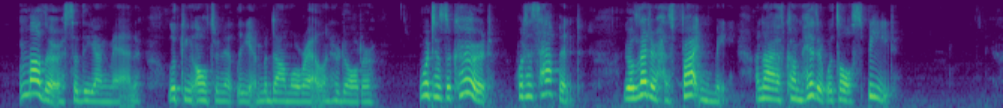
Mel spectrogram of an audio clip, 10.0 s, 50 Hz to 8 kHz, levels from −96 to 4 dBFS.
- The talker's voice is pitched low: No, high, 215 Hz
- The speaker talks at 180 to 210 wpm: Yes, average, 185 wpm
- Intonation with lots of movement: Yes, wide, 7.3 semitones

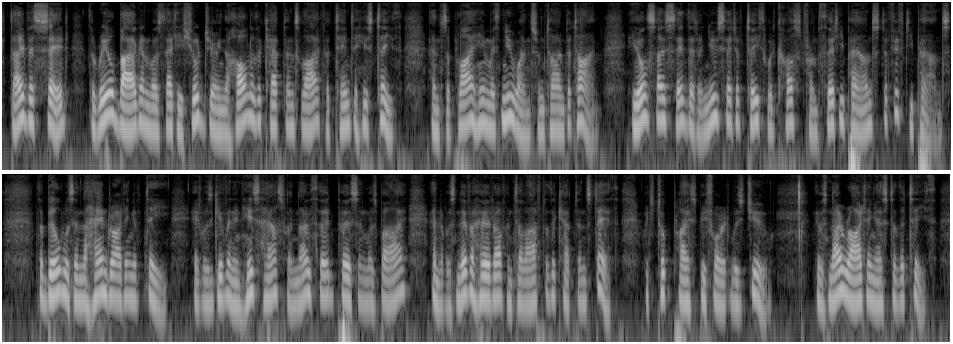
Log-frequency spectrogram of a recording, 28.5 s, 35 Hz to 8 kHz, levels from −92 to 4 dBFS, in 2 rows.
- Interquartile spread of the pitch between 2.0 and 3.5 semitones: No, average, 4.0 semitones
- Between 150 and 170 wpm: No, average, 190 wpm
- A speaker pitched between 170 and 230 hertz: No, medium, 140 Hz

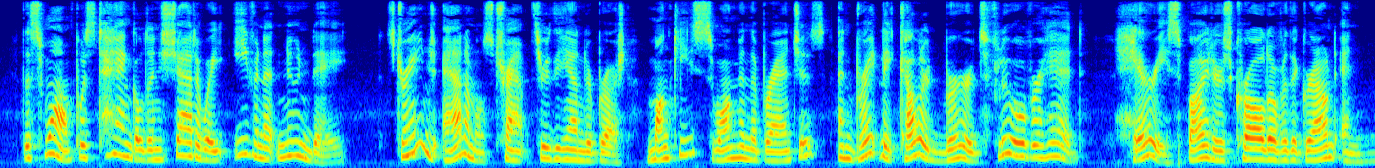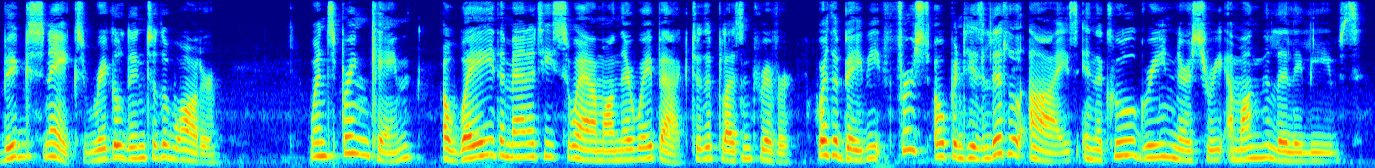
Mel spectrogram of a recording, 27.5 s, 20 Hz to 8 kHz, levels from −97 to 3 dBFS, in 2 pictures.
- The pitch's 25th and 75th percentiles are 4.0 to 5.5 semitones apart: Yes, average, 5.2 semitones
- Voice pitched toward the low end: No, high, 195 Hz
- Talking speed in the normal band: Yes, average, 155 wpm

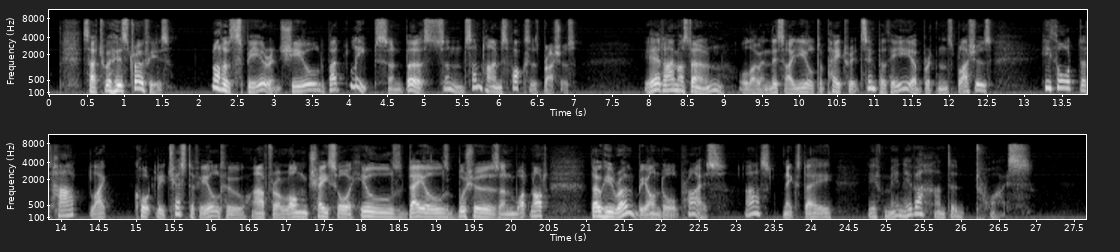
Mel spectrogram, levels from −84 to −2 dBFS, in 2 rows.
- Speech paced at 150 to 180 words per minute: No, slow, 135 wpm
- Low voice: Yes, low, 125 Hz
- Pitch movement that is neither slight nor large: No, wide, 7.4 semitones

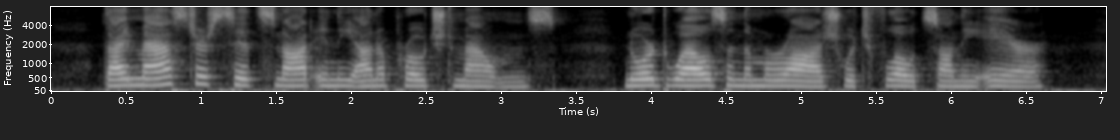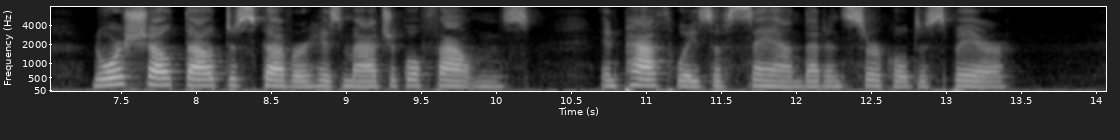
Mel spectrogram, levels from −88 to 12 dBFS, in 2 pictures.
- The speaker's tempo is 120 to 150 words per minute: Yes, slow, 135 wpm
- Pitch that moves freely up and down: No, narrow, 2.6 semitones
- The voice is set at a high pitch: Yes, high, 200 Hz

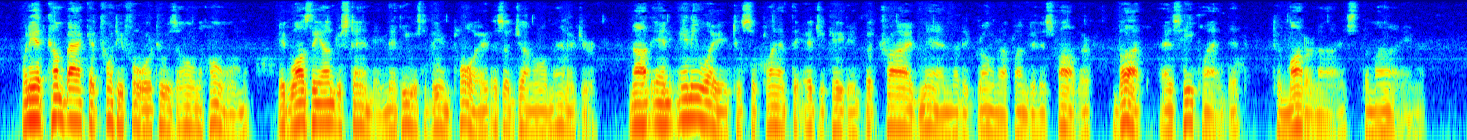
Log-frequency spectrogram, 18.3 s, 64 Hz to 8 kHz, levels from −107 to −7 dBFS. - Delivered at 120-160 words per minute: No, average, 175 wpm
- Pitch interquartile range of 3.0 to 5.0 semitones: Yes, average, 4.1 semitones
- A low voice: Yes, very low, 95 Hz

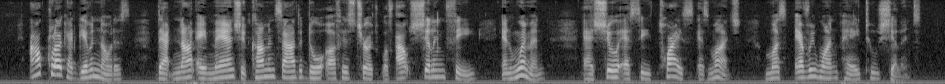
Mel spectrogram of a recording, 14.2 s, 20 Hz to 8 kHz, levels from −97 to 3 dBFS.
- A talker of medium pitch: Yes, medium, 165 Hz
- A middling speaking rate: Yes, average, 150 wpm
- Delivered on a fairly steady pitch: No, average, 4.5 semitones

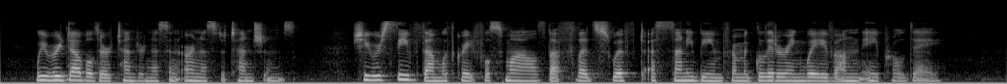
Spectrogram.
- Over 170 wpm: No, average, 160 wpm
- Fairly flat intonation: Yes, narrow, 1.6 semitones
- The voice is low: No, medium, 165 Hz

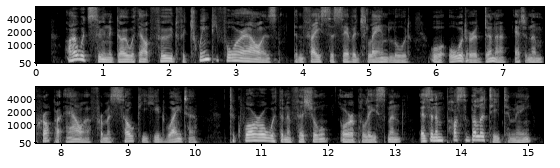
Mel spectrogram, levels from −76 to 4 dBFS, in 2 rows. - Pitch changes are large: Yes, wide, 6.8 semitones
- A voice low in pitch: Yes, low, 105 Hz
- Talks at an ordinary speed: Yes, average, 160 wpm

